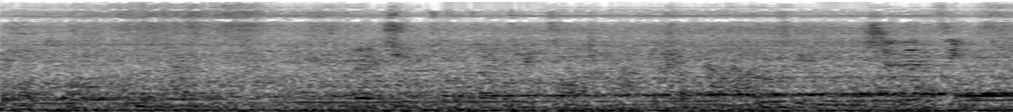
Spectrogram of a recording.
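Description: An MRT metro train in Singapore hums and rumbles steadily from inside a carriage, with a faint high whine over the continuous low drone.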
